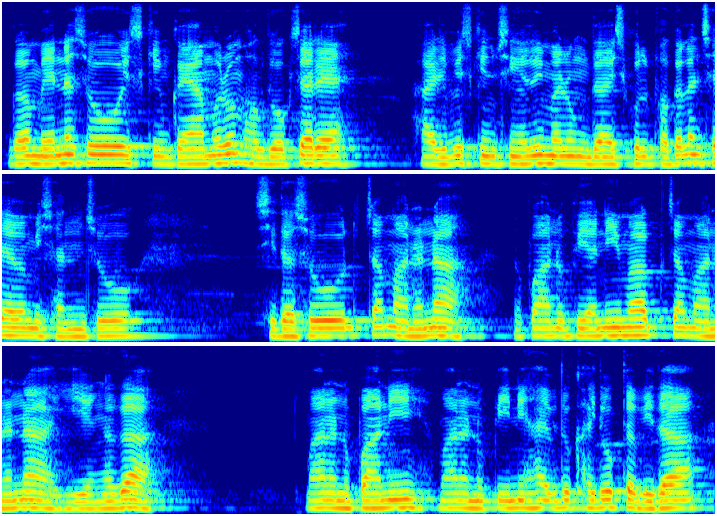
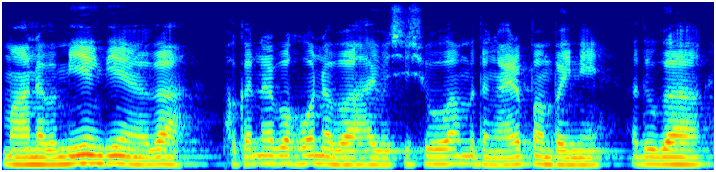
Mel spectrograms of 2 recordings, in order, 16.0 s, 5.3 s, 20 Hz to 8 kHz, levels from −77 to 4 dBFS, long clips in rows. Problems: background sounds at intervals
